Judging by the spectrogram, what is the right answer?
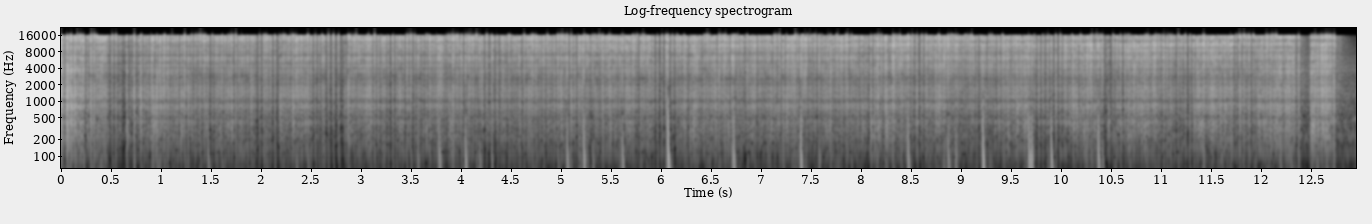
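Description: MIG welding arc in globular transfer (0.030 wire, 75/25 argon-CO2 gas, 20.5 volts, 275 inches per minute wire feed) burning steadily: a dense crackle broken by irregular sharp pops, cutting off near the end. At this wire feed speed the arc is still popping and unsettled, which the welder doesn't like and means to tighten up with more wire speed.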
